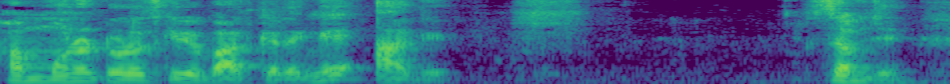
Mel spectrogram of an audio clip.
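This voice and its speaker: A man with a slightly husky voice, giving an informal acting lesson in an emphatic way, repeating phrases and checking in with rhetorical questions. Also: mid-range voice, fairly even intonation, unhurried, darkish tone. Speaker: acting coach.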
